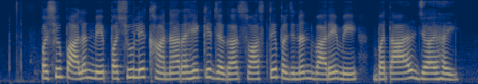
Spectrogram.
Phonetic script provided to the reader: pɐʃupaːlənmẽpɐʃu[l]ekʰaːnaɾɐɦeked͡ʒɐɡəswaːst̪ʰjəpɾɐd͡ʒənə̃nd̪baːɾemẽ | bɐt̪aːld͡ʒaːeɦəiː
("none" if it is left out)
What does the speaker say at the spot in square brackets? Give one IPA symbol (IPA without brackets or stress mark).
l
